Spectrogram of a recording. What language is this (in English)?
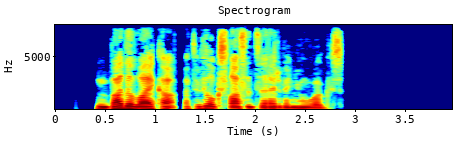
Latvian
